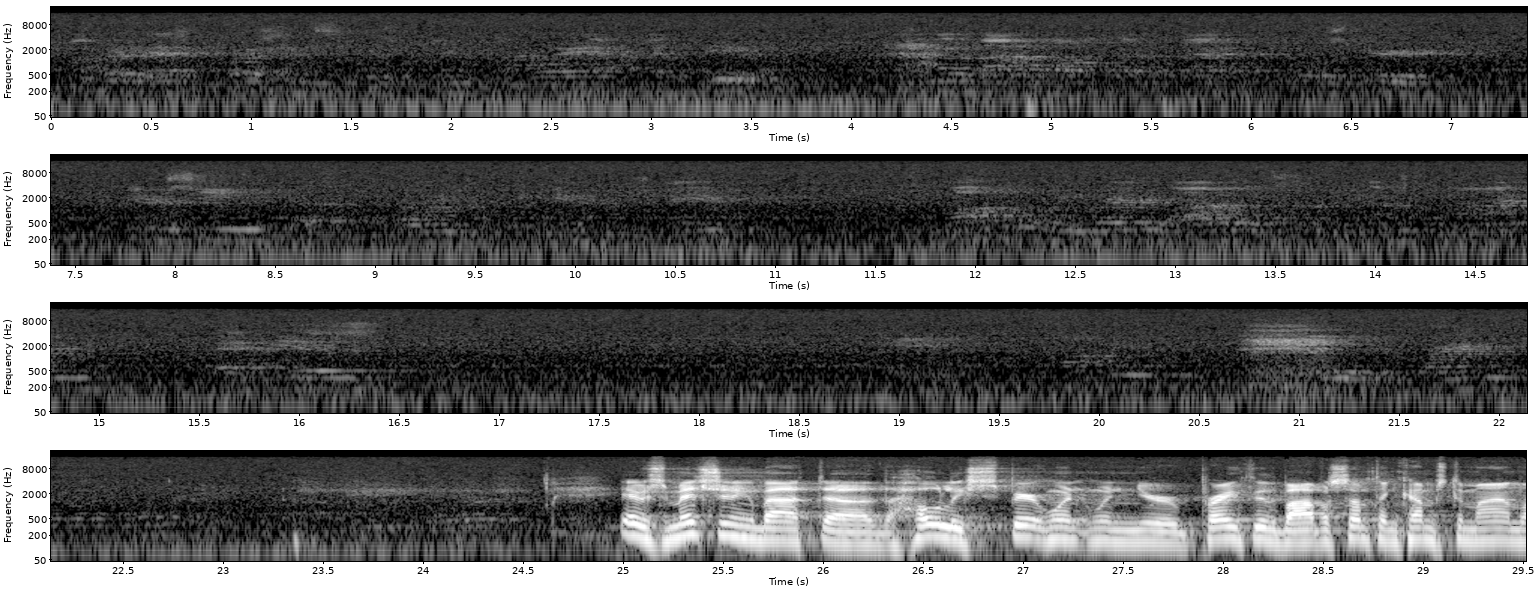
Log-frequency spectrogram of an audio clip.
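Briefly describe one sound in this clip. An elderly man speaks calmly into a microphone, faint at first and suddenly much louder.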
